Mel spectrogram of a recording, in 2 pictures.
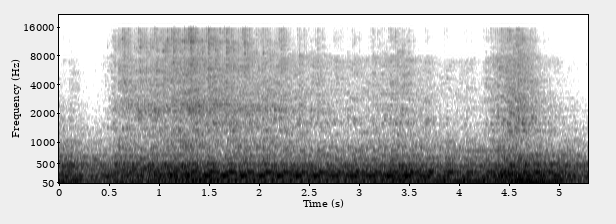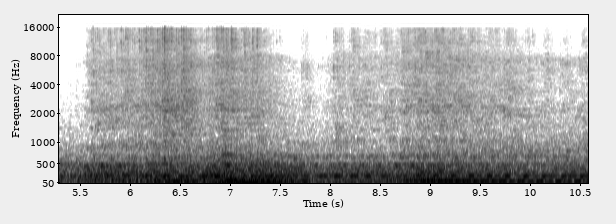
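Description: Chevrolet C10 pickup's engine running with a low exhaust note, rising and falling several times as it is given gas while the truck maneuvers.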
